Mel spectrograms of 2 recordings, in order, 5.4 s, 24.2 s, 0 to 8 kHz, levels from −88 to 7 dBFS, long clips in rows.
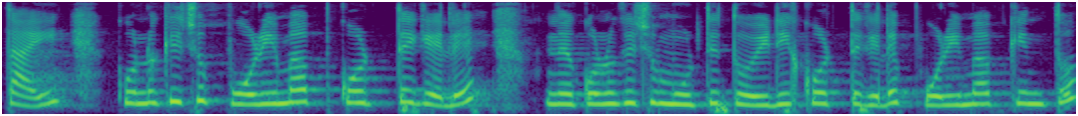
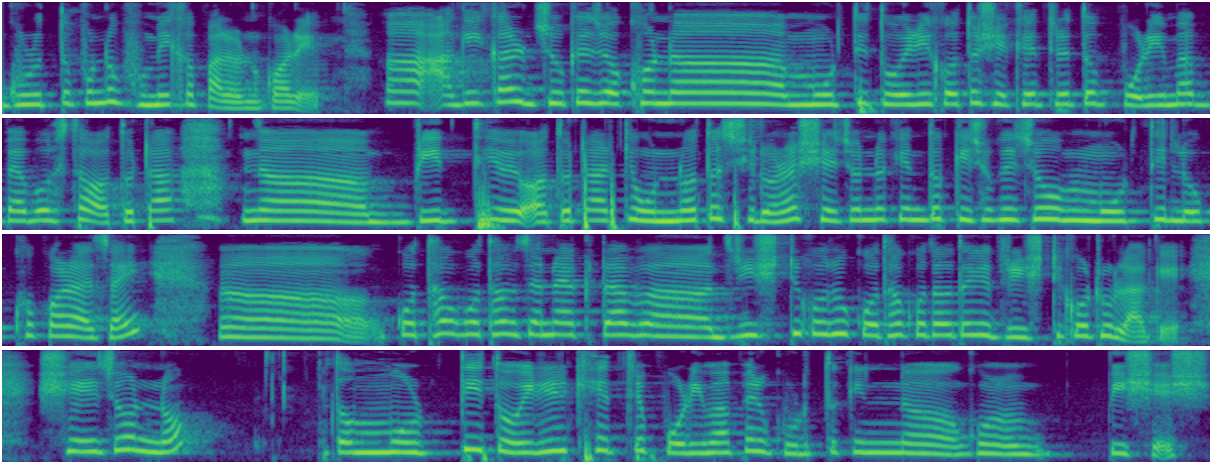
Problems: background sounds at intervals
